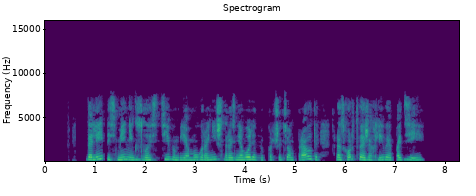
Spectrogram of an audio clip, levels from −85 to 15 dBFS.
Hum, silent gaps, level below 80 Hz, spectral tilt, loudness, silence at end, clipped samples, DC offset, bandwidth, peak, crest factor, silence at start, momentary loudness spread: none; 4.41-4.47 s, 6.98-7.02 s; -66 dBFS; -3.5 dB/octave; -22 LUFS; 0.75 s; under 0.1%; under 0.1%; 7.8 kHz; -4 dBFS; 18 dB; 0.85 s; 8 LU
